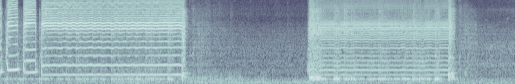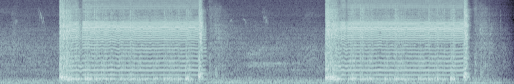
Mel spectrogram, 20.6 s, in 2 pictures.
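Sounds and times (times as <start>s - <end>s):
military bugle call: 0.0s - 3.8s, 6.2s - 9.4s, 11.5s - 14.6s, 16.8s - 19.8s.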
